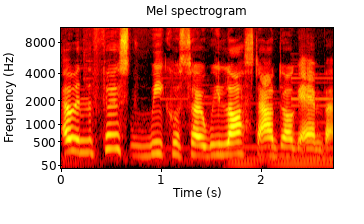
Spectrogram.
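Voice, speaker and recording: The speech moves at a moderate pace with music in the background. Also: woman. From South Africa. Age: 50s. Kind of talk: travel vlog narration.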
